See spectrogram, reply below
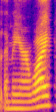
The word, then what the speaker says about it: Mary: Growthy, Grothe, first name Mary, as it's spelled Mary.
